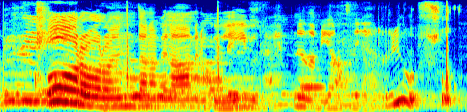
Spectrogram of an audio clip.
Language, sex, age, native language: Icelandic, other, 18-19, Icelandic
